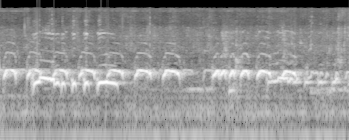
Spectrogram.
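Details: A crossbred male zebra dove and a local female sing loud, overlapping rapid coos. The tumbling, bouncing notes continue almost without pause for about three seconds.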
